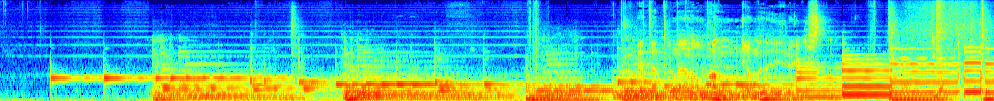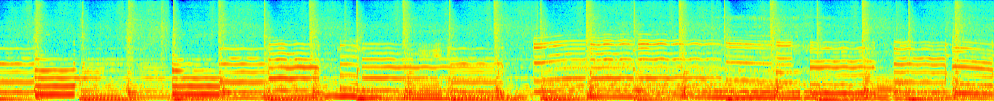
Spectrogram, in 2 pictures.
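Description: A Hawaiian-style song with Swedish vocals plays loud, with a steady, rhythmic, strummed accompaniment under the singing after a short instrumental opening.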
